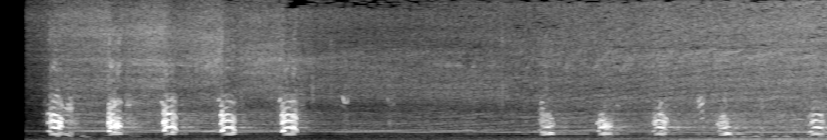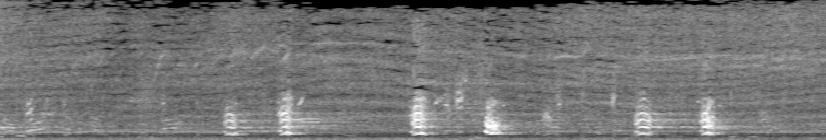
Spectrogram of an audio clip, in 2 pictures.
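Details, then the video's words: Dog barking continuously at a drone flying overhead while trying to jump up at it; sharp barks in a fast run of five, then spaced single barks, over a steady drone hum. "DOG BARKING AND JUMPING AT DRONE"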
